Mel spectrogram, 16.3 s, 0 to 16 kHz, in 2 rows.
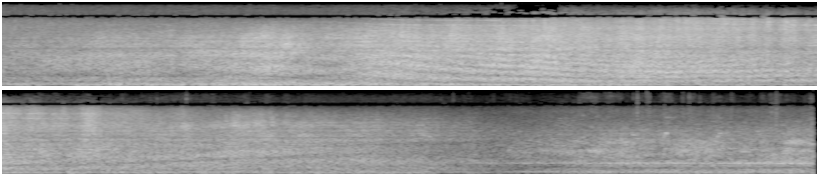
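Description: Jet engines of a Ryanair Boeing 737 on approach with its gear down, passing low overhead: the jet noise swells, sweeps in pitch as the airliner goes over, then eases off. After a dip about three-quarters through, a steadier hum with one held tone follows from a passing helicopter.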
